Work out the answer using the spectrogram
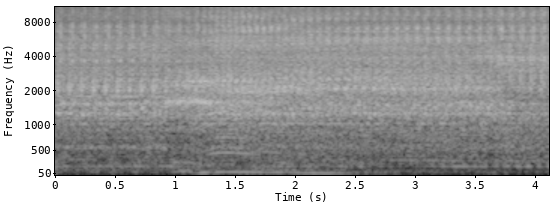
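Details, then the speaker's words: Daihatsu Grand Max engine after a rebuild and reinstall to cure rough running caused by excessive valve clearance: it blips up and drops back smoothly with an even rhythm and no harsh clatter; back to standard. "agan2 sudah berbeda dari suaranya yang tadinya kasar Tapi sekarang sudah kembali standar"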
